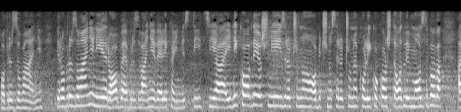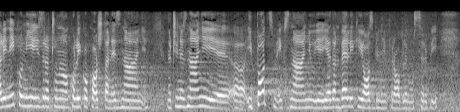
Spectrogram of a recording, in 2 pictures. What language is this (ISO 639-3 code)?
srp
